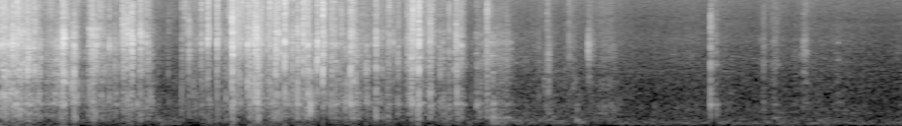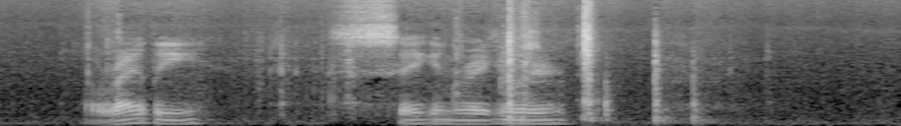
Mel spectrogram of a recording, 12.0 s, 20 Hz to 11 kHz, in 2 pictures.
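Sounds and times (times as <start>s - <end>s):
foil wrapper tearing and crinkling: 0.0s - 3.3s.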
